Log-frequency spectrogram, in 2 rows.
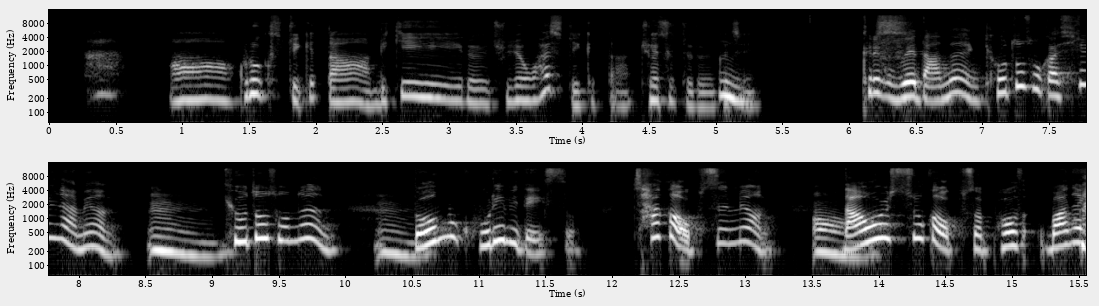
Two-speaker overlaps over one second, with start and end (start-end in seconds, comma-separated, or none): none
